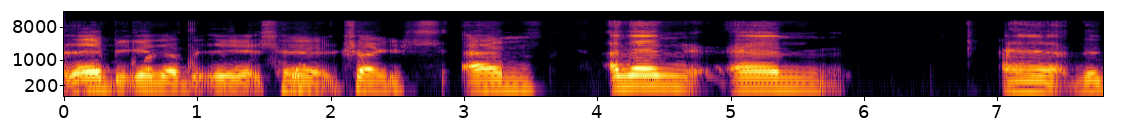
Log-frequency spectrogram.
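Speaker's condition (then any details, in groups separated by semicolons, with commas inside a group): Cerebral palsy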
